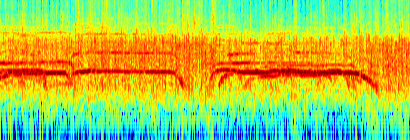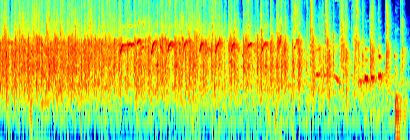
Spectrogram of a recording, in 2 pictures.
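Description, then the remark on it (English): Loud, sustained audience applause welcoming guests Tess Morris, Greg Fitzsimmons and Graham Elwood, with cheering and several high, sliding whistles rising over the clapping, which thins into scattered claps toward the end. “I like it when you get the whistling out of the way early.”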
